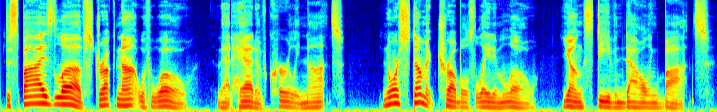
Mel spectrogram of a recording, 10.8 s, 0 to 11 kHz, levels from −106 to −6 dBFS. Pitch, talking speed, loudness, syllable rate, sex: 115 Hz, 115 wpm, -20 LUFS, 3.0 syllables/s, male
